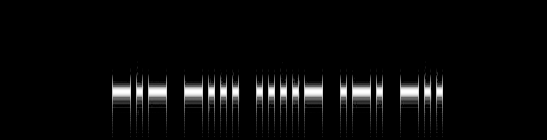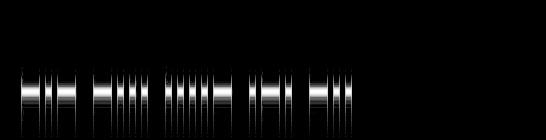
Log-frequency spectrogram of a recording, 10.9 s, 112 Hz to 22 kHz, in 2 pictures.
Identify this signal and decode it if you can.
Morse code, heard as a keyed tone, about 20 wpm, 700 Hz. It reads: KB4RD KB4RD
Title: USA Call Signs - 5 Characters - Repeated 2x - 20wpm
